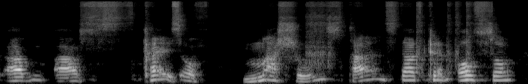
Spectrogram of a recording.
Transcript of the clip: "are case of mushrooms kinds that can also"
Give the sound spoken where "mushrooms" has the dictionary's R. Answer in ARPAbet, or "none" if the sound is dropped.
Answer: none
